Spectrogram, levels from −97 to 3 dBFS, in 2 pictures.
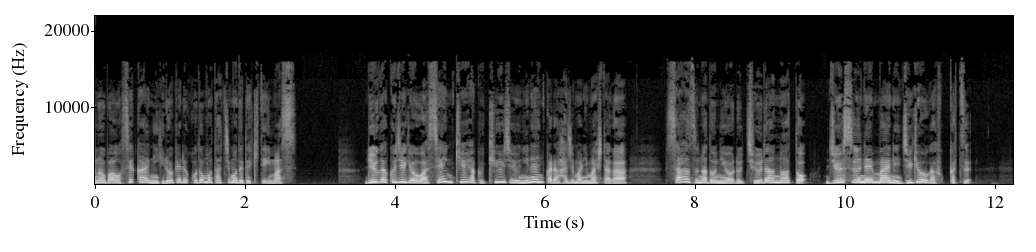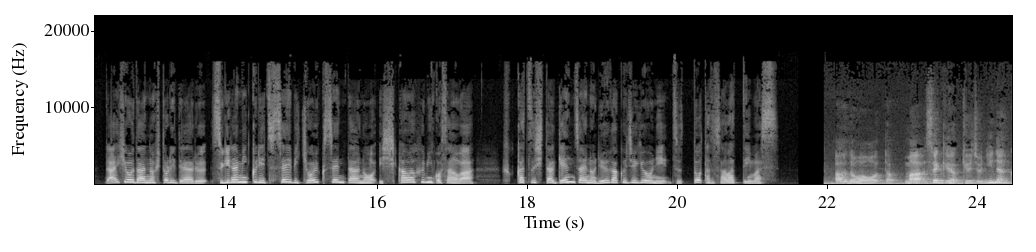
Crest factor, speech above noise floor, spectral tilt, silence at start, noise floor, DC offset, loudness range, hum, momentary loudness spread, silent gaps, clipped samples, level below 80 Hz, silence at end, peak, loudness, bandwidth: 16 dB; 50 dB; -5.5 dB/octave; 0 s; -68 dBFS; under 0.1%; 3 LU; none; 8 LU; 21.62-21.96 s; under 0.1%; -50 dBFS; 0 s; -2 dBFS; -19 LUFS; 16.5 kHz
